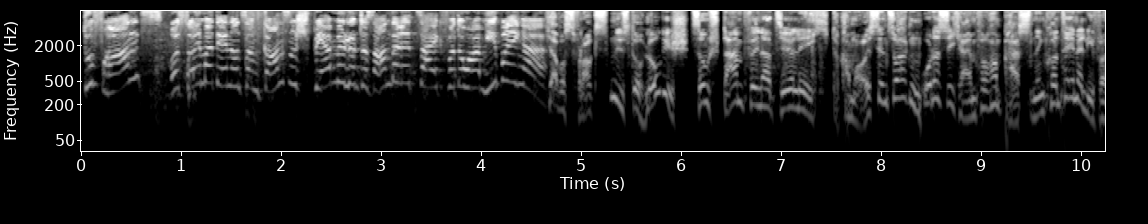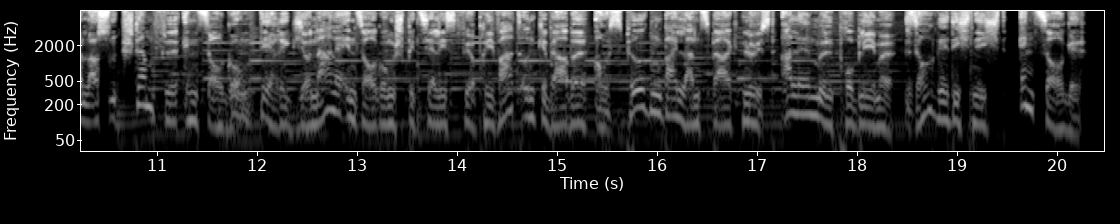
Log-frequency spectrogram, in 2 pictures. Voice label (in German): FM Spot; TOP FM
